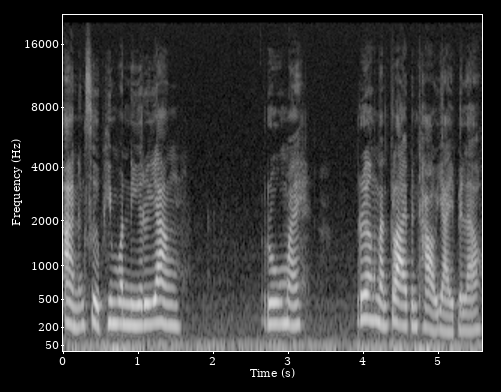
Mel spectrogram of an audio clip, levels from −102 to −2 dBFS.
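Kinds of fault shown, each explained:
No kinds of fault are heard in this speech clip.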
